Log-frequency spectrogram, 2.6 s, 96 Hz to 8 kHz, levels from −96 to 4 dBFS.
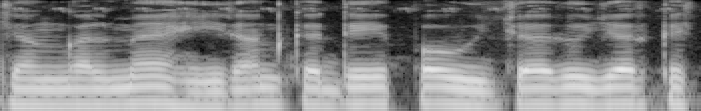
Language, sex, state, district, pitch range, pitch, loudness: Bhojpuri, male, Bihar, East Champaran, 115-125 Hz, 120 Hz, -14 LUFS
